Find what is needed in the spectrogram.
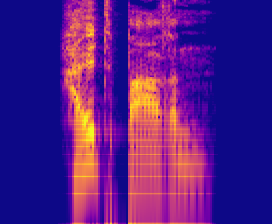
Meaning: inflection of haltbar: 1. strong genitive masculine/neuter singular 2. weak/mixed genitive/dative all-gender singular 3. strong/weak/mixed accusative masculine singular 4. strong dative plural
- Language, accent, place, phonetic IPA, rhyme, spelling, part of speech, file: German, Germany, Berlin, [ˈhaltbaːʁən], -altbaːʁən, haltbaren, adjective, De-haltbaren.ogg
